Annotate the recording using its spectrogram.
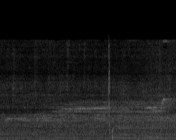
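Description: Faint, steady background ambience: an even hiss with a few thin, high insect-like tones and one soft click a little past halfway.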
